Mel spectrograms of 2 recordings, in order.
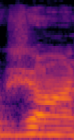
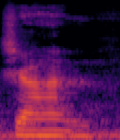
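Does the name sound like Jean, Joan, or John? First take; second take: Jean; John. First: The name is said with an 'ee' vowel. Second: The name is said with a short 'o' vowel. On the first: "or, you know, Jean or something" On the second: "I'm pretty sure it's like John"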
